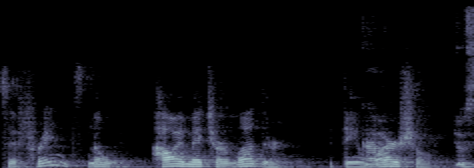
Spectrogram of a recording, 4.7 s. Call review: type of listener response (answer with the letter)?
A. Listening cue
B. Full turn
B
